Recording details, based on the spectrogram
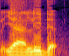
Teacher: Huruf dal sukun mantul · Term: qalqalah sugro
